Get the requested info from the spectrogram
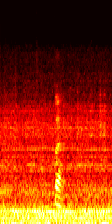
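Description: Tractor engine running steadily while pulling a disc through the field, heard inside the closed cab as a low drone.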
